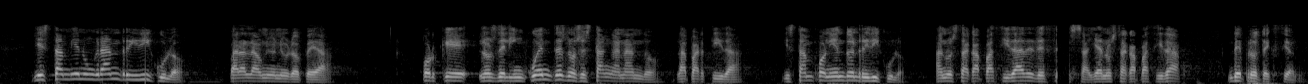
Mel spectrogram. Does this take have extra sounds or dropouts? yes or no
yes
